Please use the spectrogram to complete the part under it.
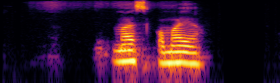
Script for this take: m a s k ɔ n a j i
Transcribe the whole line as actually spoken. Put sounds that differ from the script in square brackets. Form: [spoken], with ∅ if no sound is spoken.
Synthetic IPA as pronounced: m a s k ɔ [m] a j [a]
